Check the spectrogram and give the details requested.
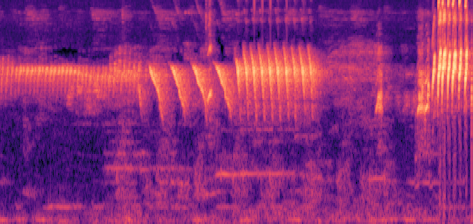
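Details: Flamboyan rolling song, used as a lure for songbirds: a held whistle, then a run of descending slurred notes, a rapid evenly pulsed trill, and a loud buzzy burst at the end.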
